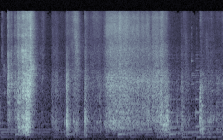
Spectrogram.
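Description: Yellow snap-off box cutter slitting the packing tape on a cardboard shipping box, with a sharp rasp under a second in and a few short scrapes after it. Then cardboard scraping and rustling for about a second and a half as the box is opened.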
